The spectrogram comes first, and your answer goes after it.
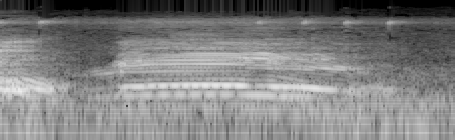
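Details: Cattle at a full training session on the Asemanis track in Pamekasan, preparing for a kerapan sapi bull race: one long, steady, tonal moo lasting about a second, after brief background chatter.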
